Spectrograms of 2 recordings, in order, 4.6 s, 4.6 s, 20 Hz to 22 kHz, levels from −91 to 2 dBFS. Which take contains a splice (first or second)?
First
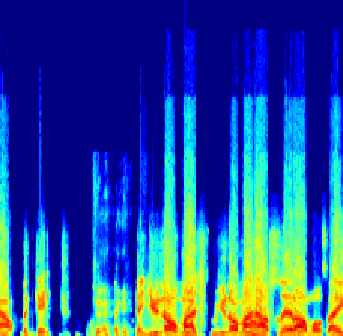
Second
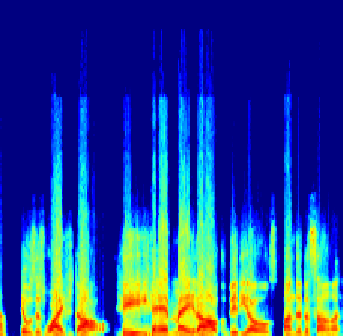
second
